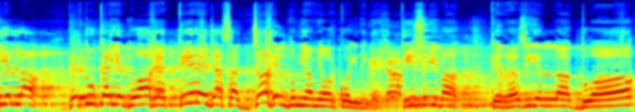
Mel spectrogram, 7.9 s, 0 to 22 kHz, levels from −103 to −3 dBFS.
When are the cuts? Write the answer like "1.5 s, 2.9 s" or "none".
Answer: 5.0 s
